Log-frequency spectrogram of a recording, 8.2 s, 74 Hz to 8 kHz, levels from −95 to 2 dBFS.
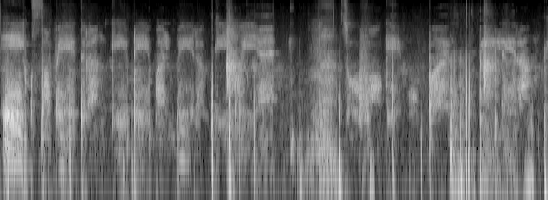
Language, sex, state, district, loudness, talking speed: Hindi, female, Rajasthan, Jaipur, -24 LUFS, 115 wpm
